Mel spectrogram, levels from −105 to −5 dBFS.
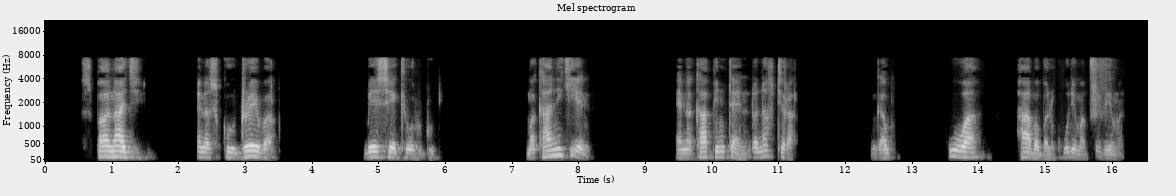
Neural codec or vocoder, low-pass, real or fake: codec, 16 kHz, 2 kbps, X-Codec, WavLM features, trained on Multilingual LibriSpeech; 7.2 kHz; fake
